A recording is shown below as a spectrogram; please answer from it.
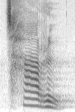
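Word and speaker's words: צר: 이 곤란이라는 말이 히브리 말로 차르 이렇게 발음합니다.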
